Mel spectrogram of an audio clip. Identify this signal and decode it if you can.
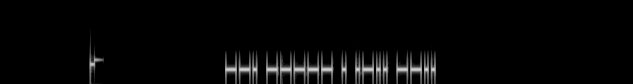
Morse code, heard as a keyed tone, about 34 wpm, 700 Hz. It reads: G0ELZ
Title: Call Signs - 35wpm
